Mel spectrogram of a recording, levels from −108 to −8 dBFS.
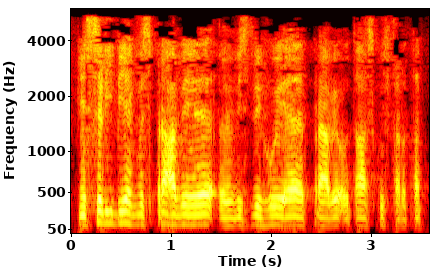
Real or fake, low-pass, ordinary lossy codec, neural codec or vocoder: fake; 5.4 kHz; MP3, 24 kbps; vocoder, 44.1 kHz, 128 mel bands, Pupu-Vocoder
